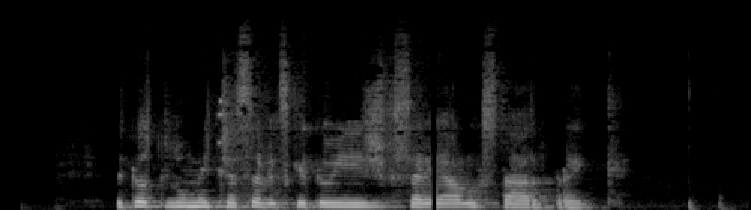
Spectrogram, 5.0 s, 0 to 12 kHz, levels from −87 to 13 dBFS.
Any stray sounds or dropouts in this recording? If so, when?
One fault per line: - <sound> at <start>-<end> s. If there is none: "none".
- dropout at 2.9-2.9 s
